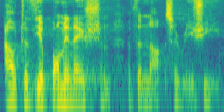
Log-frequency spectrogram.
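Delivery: normal talking voice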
